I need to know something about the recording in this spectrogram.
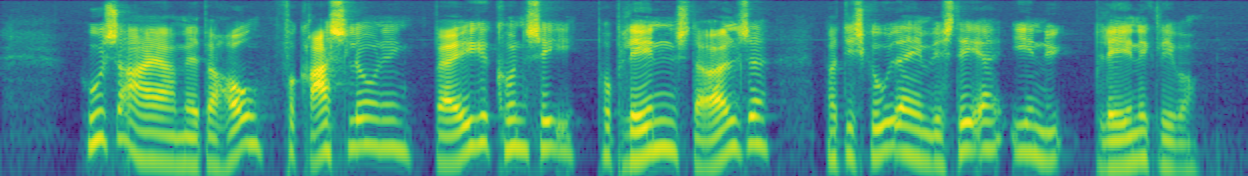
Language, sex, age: Danish, male, 44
